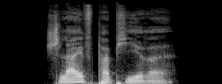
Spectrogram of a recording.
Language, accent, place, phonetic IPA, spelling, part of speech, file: German, Germany, Berlin, [ˈʃlaɪ̯fpaˌpiːʁə], Schleifpapiere, noun, De-Schleifpapiere.ogg
- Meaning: nominative/accusative/genitive plural of Schleifpapier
